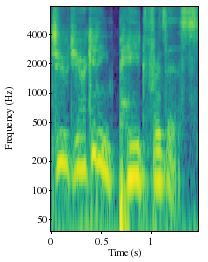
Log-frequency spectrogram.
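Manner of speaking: whispered under the breath, soft and hushed. Retelling what a guy said after turning around: retelling a whisper. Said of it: "And he whispered it like".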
